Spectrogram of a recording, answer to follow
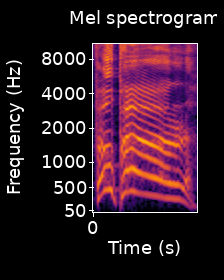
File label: Gaelic Female villager; age2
